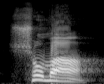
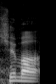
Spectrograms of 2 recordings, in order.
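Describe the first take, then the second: First: The first vowel sounds like 'o'. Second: The first vowel sounds like 'e'. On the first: This is the accurate pronunciation. The speaker calls it right. "정확한 발음은 쇼마입니다" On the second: This is how people usually say it. The speaker calls it wrong. "흔히 우리가 쉐마, 쉐마 이렇게 합니다만은"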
